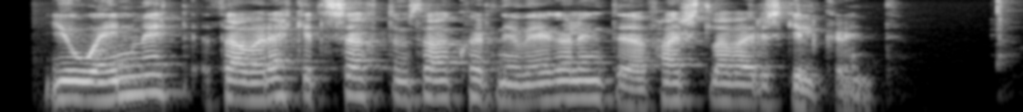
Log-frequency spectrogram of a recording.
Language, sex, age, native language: Icelandic, female, 60-69, Icelandic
